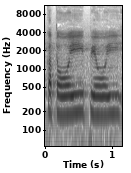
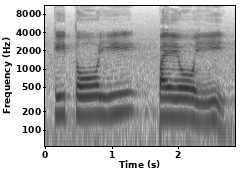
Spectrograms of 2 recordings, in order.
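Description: First: The syllables are clipped and shortened. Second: Every syllable is said in full. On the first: The speaker calls it wrong. "ਜੋ ਬਿਲਕੁਲ ਹੀ ਅਸ਼ੁੱਧ ਹੈ" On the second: The speaker calls it right. "ਸ਼ੁੱਧ ਉਚਾਰਨ ਹੋਵੇਗਾ"

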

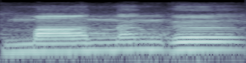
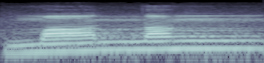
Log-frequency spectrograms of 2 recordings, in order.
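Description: First: The word ends with an added g sound. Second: The word ends on a plain nasal sound. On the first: The speaker calls it wrong. "ਮਾਨੰਗ ਗੱਗਾ ਨਹੀਂ ਬੋਲਣਾ" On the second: The speaker calls it right. "ਬਸ ਟਿੱਪੀ ਦੀ ਆਵਾਜ਼ ਇੱਥੇ ਖਤਮ ਹੋ ਗਈ"

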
